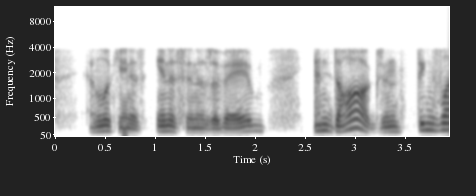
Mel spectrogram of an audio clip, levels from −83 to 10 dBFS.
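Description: Packet loss with the last packet repeated hits this telephone-band speech recording at 0.68 to 0.72 s (40 ms) and again at 2.50 to 2.57 s (70 ms). In each gap the receiver kept replaying the most recent packet until fresh audio arrived. The run buzzes, giving a brief robotic stutter. The buzz fits 10 ms packets, a 100 Hz repetition. The G.711 line carries roughly 250 Hz to 3.7 kHz.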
